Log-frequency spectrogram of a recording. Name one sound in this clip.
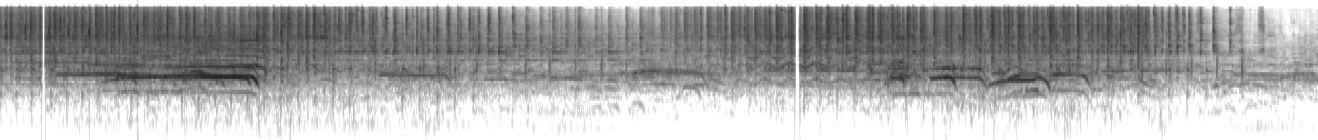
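Spectators shout and cheer loudly nearby.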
